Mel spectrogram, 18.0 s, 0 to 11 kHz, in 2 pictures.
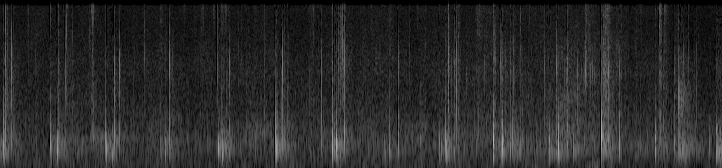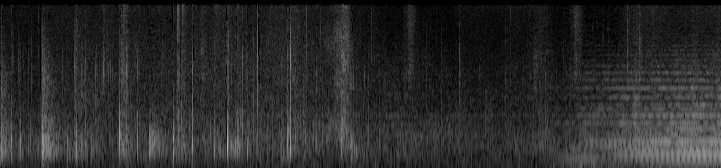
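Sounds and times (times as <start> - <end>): footsteps on hard floor: 15.7 - 17.5.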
